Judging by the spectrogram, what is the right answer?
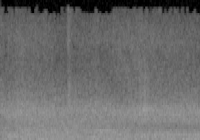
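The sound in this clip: Ocean waves at a surf beach in the evening, with surfers out in the water: a steady, dense roar of surf with no distinct single breaks, loud and constant throughout.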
